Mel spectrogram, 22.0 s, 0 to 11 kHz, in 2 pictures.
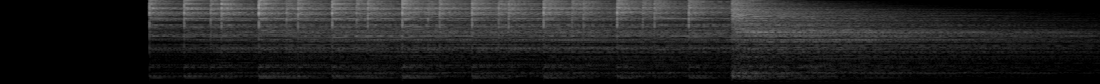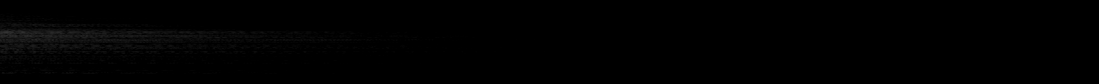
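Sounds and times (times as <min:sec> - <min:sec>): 
22-inch jazz ride cymbal: 0:01.5 - 0:11.8.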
